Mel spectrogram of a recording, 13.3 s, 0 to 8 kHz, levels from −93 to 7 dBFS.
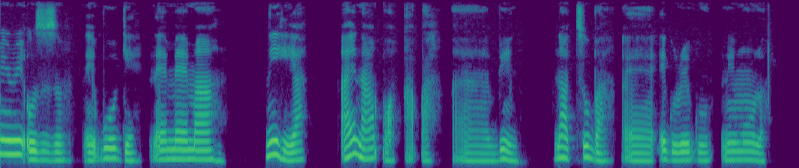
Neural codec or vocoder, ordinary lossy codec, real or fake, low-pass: none; none; real; none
